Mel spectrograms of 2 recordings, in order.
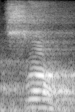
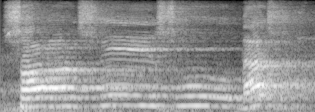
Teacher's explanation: Sama seperti sa, cuma shad itu bibirnya dikedepankan.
